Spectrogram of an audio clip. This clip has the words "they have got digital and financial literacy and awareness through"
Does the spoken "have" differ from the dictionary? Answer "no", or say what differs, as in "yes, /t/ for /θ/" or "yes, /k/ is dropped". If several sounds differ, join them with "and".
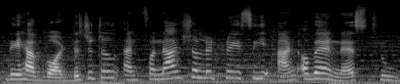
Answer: no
